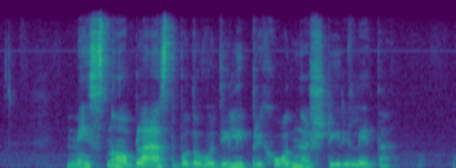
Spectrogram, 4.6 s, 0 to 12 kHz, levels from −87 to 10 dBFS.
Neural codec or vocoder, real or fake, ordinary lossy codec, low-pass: none; real; none; 10.8 kHz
